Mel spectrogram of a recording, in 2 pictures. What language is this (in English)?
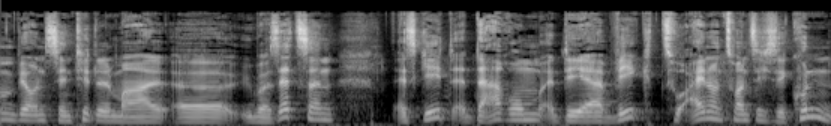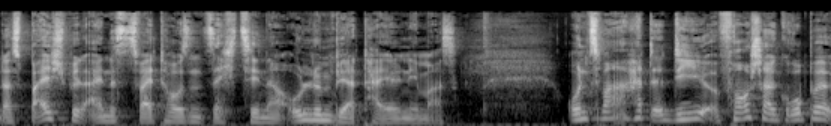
German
